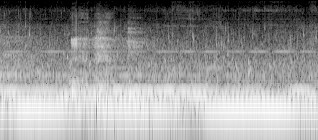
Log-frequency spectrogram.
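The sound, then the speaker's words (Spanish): Gentle trickling water runs beneath sustained, ringing bell tones that hum steadily throughout, with a brief brighter splash of higher sound near the start. No one speaks. “Creo que escuchan son un poquito de agua, son unas campanas.”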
